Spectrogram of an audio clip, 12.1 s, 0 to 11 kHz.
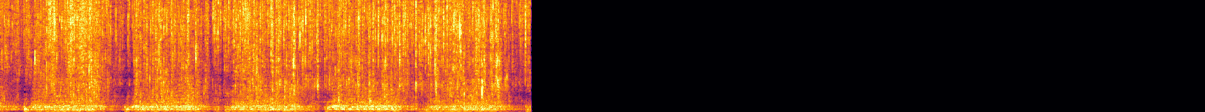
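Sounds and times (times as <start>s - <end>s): washing machine filling and churning: 0.0s - 5.3s.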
